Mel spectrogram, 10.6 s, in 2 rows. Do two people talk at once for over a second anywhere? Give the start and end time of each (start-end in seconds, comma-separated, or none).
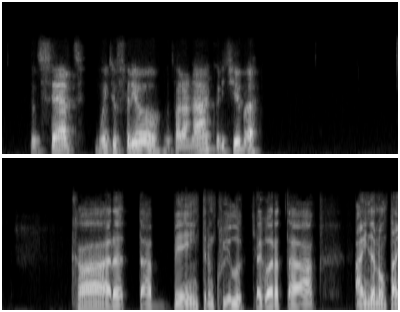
none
